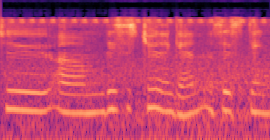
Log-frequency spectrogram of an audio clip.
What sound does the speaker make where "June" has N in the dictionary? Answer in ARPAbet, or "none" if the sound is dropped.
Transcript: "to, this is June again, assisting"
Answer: none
